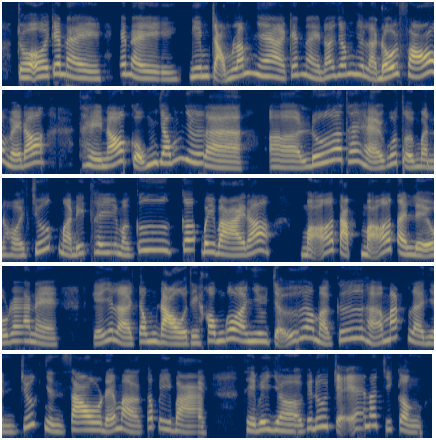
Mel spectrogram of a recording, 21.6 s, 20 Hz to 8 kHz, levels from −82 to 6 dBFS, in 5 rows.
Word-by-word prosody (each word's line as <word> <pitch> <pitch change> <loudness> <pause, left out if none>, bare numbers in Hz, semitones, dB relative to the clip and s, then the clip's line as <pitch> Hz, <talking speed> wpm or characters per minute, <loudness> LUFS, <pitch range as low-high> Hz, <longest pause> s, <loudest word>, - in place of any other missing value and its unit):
Trời 240 -1 +2
ơi, 275 +3 +5
cái 350 +3 +3
này 230 -8 +1 0.2
cái 345 - -1
này 210 - -1
nghiêm 275 +1 -2
trọng 235 - +3
lắm 300 +8 +2
nha! 270 -7 +3
Cái 315 - -3
này 270 -9 -3
nó 245 - -2
giống 315 +4 -3
như 330 - -3
là - - -1
đối 290 +5 +5
phó 340 +6 +6
vậy 205 -1 +2
đó, 325 +7 +4 0.3
thì 240 -5 -2
nó 340 - +6
cũng 380 - -1
giống 305 +4 +2
như 325 -5 -1
là, 185 -7 +2 0.2
ờ, 190 -3 -1
lứa 265 - -1 0.2
thế 365 - -1
hệ 175 +2 +1
của 295 +7 -5
tụi 190 -9 -1
mình 205 -1 -5
hồi 190 -2 -5
trước 325 - -7
mà - - -1
đi 220 +5 -5
thi 270 -1 -6
mà 205 - -4
cứ 340 0 -4
copy 345 -5 0
bài 200 -4 +4
đó, 325 -2 +3 0.3
mở - - +1
tập, - - +6
mở - - +2
tài 230 - +3
liệu 195 -1 +1
ra 255 +1 -1
nè. 185 -8 -3 0.4
Kiểu 190 +1 -5
như 300 - -4
là, 180 -10 +2
trong 240 +6 -3
đầu 180 -4 +5
thì 200 0 -6
không 260 +4 -2
có 320 0 +2
bao 275 - +3
nhiêu 250 0 -3
chữ 300 - -4
á 350 -1 0
mà 175 - -1
cứ 315 - -7
hả, - - -2
mắt 330 +3 -1
là 225 -6 -2
nhìn 185 -2 -8
trước 380 +4 -6
nhìn 190 -5 -6
sau 230 +3 +4
để 190 - -1
mà 180 -9 -1
copy 270 - -8
bài. 170 -6 -2 0.4
Thì 205 -3 -3
bây 235 +2 0
giờ 200 -5 -1
cái 275 - -6
đứa 320 +3 -3
trẻ 295 -2 -2
nó 355 - -2
chỉ 335 -9 -14
cần 185 -8 -4
250 Hz, 235 wpm, -22 LUFS, 200-305 Hz, 0.4 s, phó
